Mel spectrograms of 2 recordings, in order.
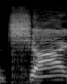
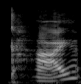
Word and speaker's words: Chi: I didn't know if it was Sigma Chai or Chi or because I have a hair product. I have a hair product and it's chi and it's chi and so that's why I looked but he said it's uh he said Franny my 19-year-old daughter made the same pronunciation last night. It's Sigma Kai, I'm guessing. Kai, cuz he said it's a hard C or K.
